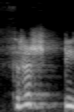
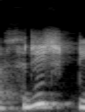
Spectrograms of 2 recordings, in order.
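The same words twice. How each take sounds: First: सृष्टि said as srashti, with a vowel; wrong सृष्टि. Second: सृष्टि said as srishti; correct way. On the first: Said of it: "सृष्टि शब्द नहीं होगा". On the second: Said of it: "सृष्टि होगा". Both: Shown as a demonstration.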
